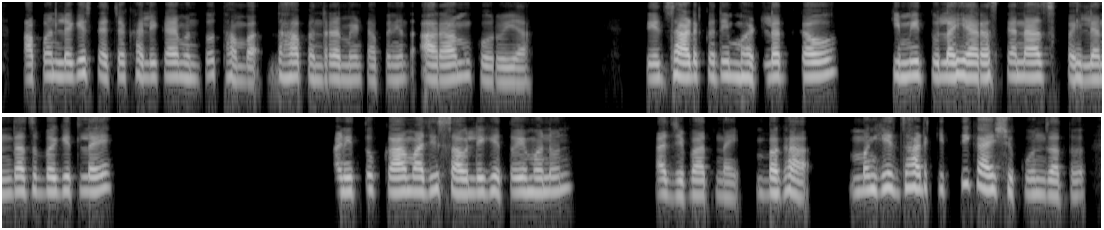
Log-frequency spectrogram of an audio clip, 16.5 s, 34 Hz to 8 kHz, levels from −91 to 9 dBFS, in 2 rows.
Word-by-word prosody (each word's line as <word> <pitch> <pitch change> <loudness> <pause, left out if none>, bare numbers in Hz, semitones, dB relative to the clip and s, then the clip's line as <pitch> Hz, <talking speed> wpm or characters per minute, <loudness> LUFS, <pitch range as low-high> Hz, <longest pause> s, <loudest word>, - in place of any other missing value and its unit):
आपण 210 +3 -2
लगेच 210 +3 0
त्याच्याखाली 200 0 -3
काय 205 - +3
म्हणतो 195 +2 -5
थांबा. 170 -2 -3 0.2
10-15 195 -3 -1
मिनिटं 180 -1 -7
आपण 180 +1 -9
यात 185 +1 -9
आराम 185 +3 +1
करूया. 165 -3 -4 0.9
ते 190 - 0
झाड 205 0 +7
कधी 215 +1 -1
म्हटलंत 205 0 +1
का, 205 - +5
ओ, 215 +3 +4 0.5
की 215 - -1
"मी 210 +2 +3
तुला 200 0 +4
ह्या 205 -1 +6
रस्त्यानं 205 +1 +1
आज 205 0 +3
पहिल्यांदाच 190 +3 +1
बघितलंय" 210 +2 +1 1.7
"आणि 205 0 +2
तू 230 - -1
का 205 0 +7
माझी 210 +1 +2
सावली 200 -2 +2
घेतोय" 205 0 0
म्हणून? 205 +3 -1 0.7
अजिबात 175 -1 -1
नाही. 165 -3 -8 0.2
बघा. 195 -3 +3 0.3
मग 220 +3 -1
हे 250 - +3
झाड 245 +2 +3
किती 235 +7 -7
काय 240 -5 +5
शिकून 190 -3 -4
जातं. 175 -1 -3
205 Hz, 155 wpm, -23 LUFS, 185-210 Hz, 1.7 s, झाड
